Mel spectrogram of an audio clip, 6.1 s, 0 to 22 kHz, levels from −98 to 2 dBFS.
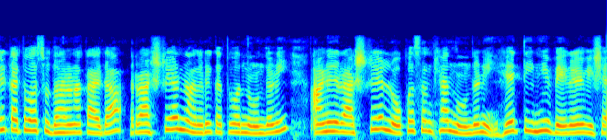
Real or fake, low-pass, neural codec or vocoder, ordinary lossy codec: fake; none; codec, 16 kHz, 2 kbps, FreqCodec, larger model; none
